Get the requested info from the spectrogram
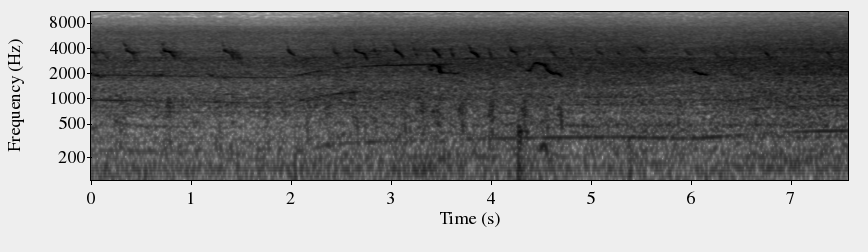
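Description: Small birds chirping: quick high chirps, two or three a second, with a few longer whistled notes in the middle, over a steady hiss of outdoor background noise.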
